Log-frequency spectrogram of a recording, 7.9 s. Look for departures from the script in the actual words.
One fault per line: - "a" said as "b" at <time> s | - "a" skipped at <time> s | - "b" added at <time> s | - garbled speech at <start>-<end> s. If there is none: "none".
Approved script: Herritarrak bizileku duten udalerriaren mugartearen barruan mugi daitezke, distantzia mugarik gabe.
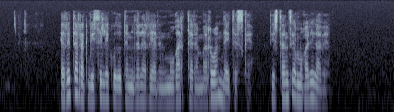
- "mugi" skipped at 4.5 s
